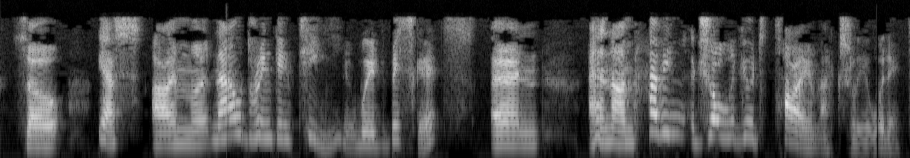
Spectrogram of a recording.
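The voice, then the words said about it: Put-on British accent. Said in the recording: “the accent's totally working for you, bro”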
